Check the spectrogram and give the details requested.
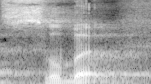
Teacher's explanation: با کو ہلا کے پڑھیں گے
